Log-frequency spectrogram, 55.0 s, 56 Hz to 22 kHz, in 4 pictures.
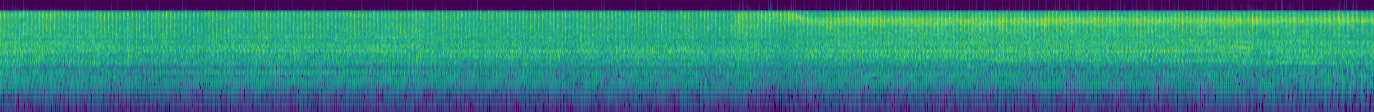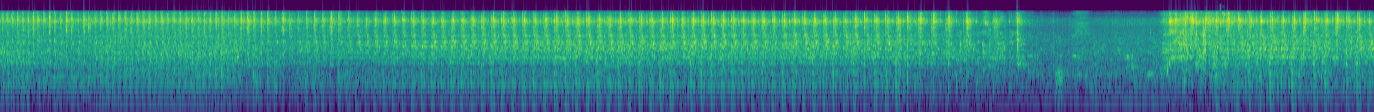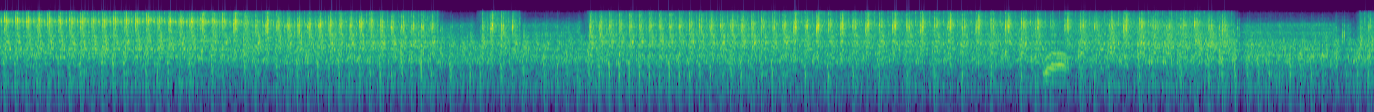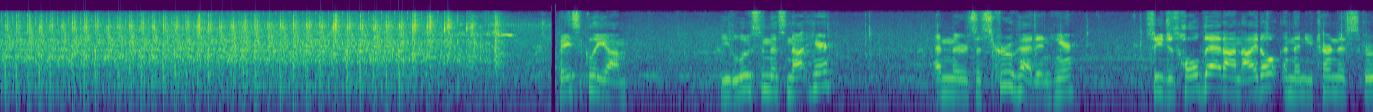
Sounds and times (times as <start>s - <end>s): Lawn mower: 0.0s - 24.3s, 25.4s - 47.2s.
